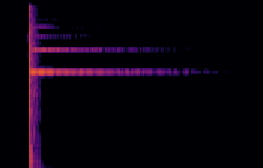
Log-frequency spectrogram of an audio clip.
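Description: A single bright, bell-like ding: one strike about a quarter second in, ringing with one clear pitch and higher overtones and dying away over about a second and a half. It is an edited-in transition sound effect.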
